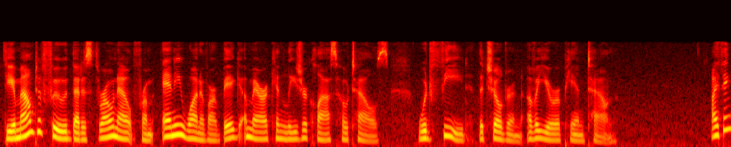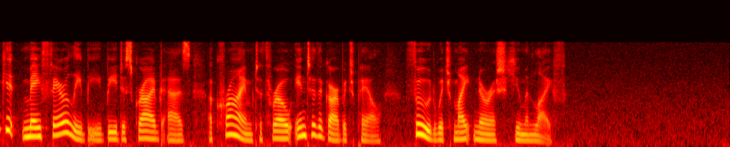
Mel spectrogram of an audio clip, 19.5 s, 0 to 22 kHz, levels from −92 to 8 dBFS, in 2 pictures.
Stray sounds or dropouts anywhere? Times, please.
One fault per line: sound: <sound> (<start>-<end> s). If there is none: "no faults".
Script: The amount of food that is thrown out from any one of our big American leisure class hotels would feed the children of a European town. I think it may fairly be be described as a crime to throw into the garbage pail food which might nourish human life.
no faults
